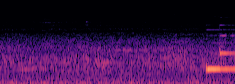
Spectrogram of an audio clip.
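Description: Steady background hum of outdoor street noise, like distant traffic, with a faint held note of background music.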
